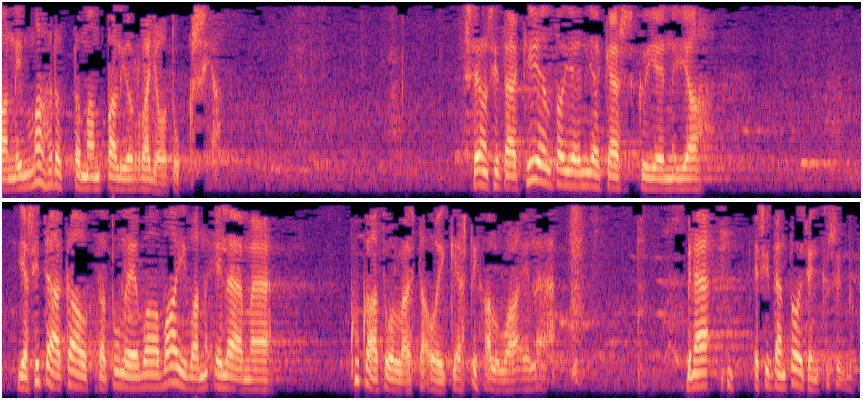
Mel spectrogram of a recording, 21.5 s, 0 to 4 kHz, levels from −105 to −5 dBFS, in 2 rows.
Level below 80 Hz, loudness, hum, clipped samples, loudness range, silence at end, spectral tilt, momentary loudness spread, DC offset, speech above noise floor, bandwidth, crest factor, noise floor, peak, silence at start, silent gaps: -76 dBFS; -17 LUFS; none; under 0.1%; 7 LU; 0 s; -9 dB/octave; 21 LU; under 0.1%; 28 dB; 4 kHz; 18 dB; -44 dBFS; 0 dBFS; 0 s; none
